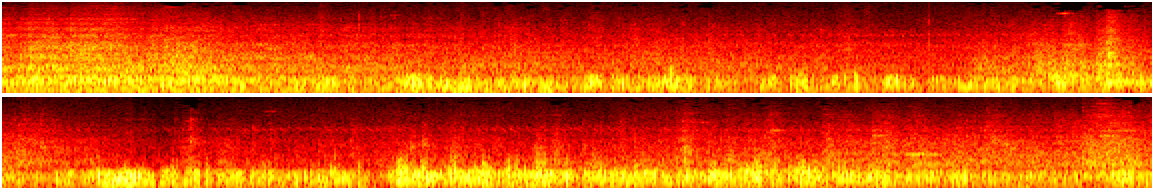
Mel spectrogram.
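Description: A freight train rumbles slowly along the tracks with wheels clacking and squealing.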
